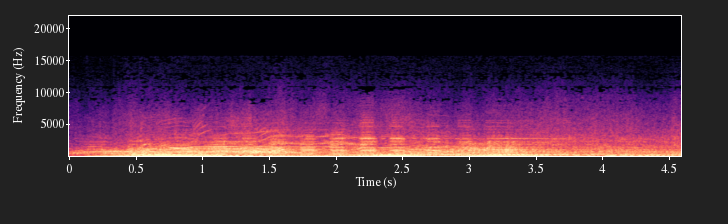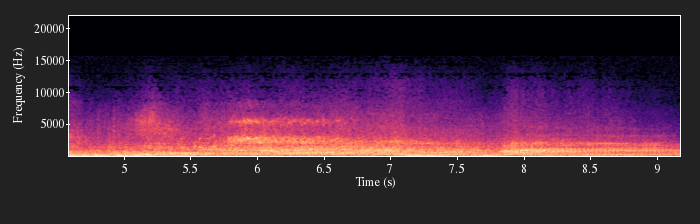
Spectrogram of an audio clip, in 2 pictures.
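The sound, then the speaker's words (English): Cars driving off into the darkness, their engines revving loudly with a wavering whine as tires squeal, making a continuous roar that lasts the whole time. “He watches, mouth open, as the cars disappear into the darkness.”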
